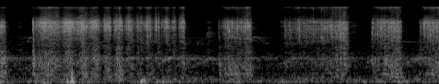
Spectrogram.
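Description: A wooden door is tapped and scratched, producing bright, hissy scratching strokes with dry, crackly grain. The sound comes in several bursts separated by short quiet gaps.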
